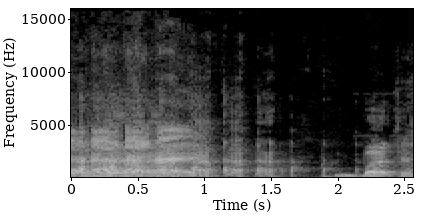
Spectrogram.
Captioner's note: chuckle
